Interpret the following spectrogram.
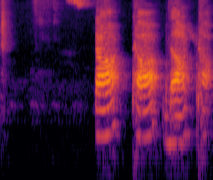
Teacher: ശിരസിൻ്റെ സഹായത്തോടുകൂടി മൂർധാവിൻ്റെ സഹായത്തോടുകൂടി ഉച്ചരിക്കുന്ന വർണ്ണങ്ങൾ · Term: ടവർഗങ്ങൾ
